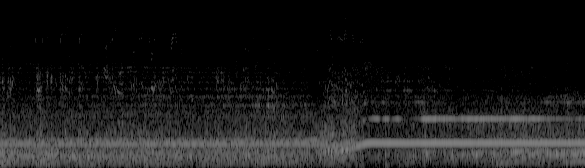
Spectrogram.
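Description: Very faint, steady whine of a turboprop airliner's engine and propeller heard from inside the cabin as the aircraft rolls along the runway. About five seconds in, the pitch dips and then rises again as the power changes, and a second, higher tone joins it.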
